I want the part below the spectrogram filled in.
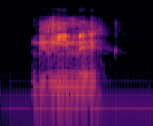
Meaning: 1. to make up, to paint (apply make up or face paint to) 2. to make (someone's face) look older
- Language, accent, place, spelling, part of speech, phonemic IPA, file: French, France, Lyon, grimer, verb, /ɡʁi.me/, LL-Q150 (fra)-grimer.wav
